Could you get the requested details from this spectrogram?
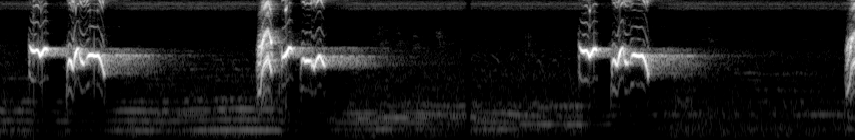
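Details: Sooty-headed bulbul song for teaching other bulbuls: short cheerful gurgling phrases of a few warbled notes, each dropping in pitch, repeated roughly every one and a half seconds in clean quiet surroundings.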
